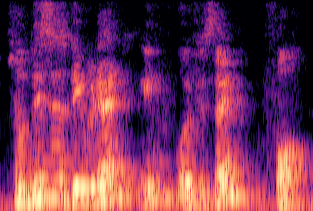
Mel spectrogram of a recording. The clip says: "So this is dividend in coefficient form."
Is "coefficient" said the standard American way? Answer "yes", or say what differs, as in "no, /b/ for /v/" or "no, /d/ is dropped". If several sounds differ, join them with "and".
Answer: no, /s/ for /ʃ/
